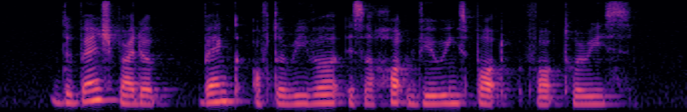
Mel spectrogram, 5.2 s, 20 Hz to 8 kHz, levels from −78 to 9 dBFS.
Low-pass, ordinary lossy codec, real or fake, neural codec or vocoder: none; none; real; none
